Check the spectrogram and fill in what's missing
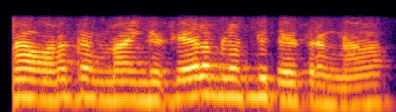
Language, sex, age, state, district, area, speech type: Tamil, male, 30-45, Tamil Nadu, Salem, rural, conversation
